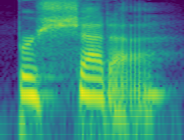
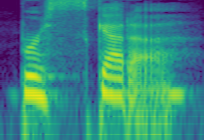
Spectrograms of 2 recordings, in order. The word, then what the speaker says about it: bruschetta: Common mispronunciation, brushetta. Correct pronunciation, bruschetta. The CH makes a K sound in Italian, and this word kept its Italian pronunciation in English.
